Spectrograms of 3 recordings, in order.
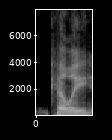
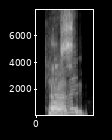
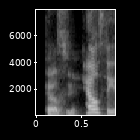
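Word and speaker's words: Kelce: Kelly. How do you say his name? Kelsey. Kelsey.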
